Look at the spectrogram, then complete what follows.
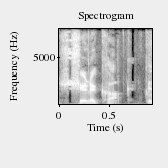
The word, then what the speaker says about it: Shinnecock: it up and I even heard an actual pronounce it shunokuk yes yes and because there is the Shinnecock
